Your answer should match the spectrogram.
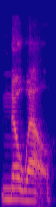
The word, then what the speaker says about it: HIJKMNO: And it's pronounced Noel. No. Because there's no L. HIJK, no L, MNO.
